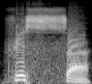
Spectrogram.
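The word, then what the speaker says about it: السَّمَاوَاتِ: Alif lam syamsiyah. Yaitu alif lam yang kita tulis tapi tidak kita baca. Sehingga di sini lamnya ditandai dengan warna abu-abu. Artinya lamnya dianggap tidak ada sehingga langsung diidgamkan ke huruf sin sehingga sin-nya berharakat tasdid. Seakan-akan s-nya dua. Fissa. Fissa langsung pada lafal mawa.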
